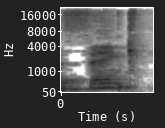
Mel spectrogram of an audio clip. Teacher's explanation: le th de think, il y en a bien la langue qui vient au milieu des dents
